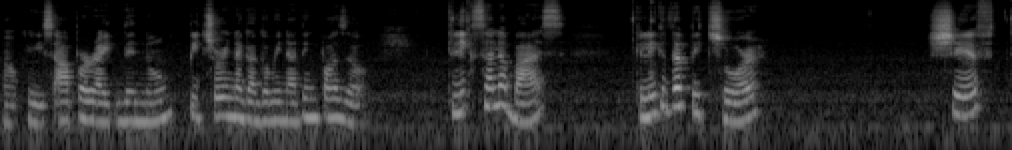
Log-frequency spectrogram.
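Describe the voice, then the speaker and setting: A woman with a Filipino accent presenting a step-by-step software tutorial in an instructional way, often adding short check-in tags. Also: mid-range voice, slight background noise.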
